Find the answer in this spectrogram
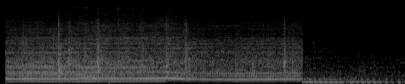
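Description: Four-wheeler ATV engine running as the quad drives in, its pitch easing down a little midway, with a few sharp ticks. About three seconds in the sound cuts to the same ATV idling quieter and lower with an even throb.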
